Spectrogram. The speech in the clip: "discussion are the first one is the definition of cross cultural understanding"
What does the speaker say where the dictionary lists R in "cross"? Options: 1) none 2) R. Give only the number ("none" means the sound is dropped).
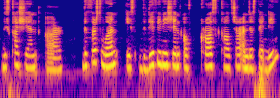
2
